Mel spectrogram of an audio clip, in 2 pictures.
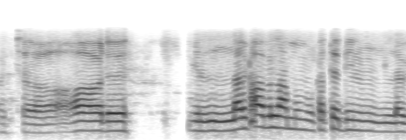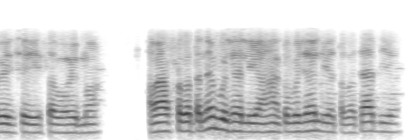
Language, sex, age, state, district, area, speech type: Maithili, male, 18-30, Bihar, Darbhanga, urban, conversation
